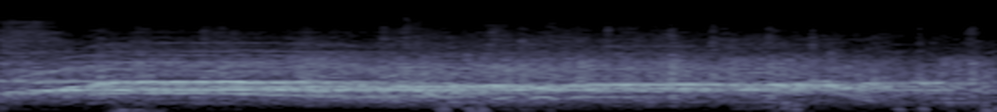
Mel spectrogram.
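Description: An audience claps steadily for several seconds for the next preacher being invited up, a dense, even wash of many hands with scattered sharper claps, sustained at a fairly constant level throughout.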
